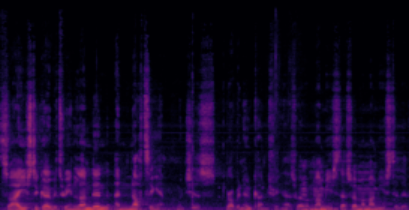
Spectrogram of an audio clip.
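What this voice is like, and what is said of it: English accent. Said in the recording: “your accent isn't exactly Tennessee ... Not quite, not quite, no. So I'm from England.”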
